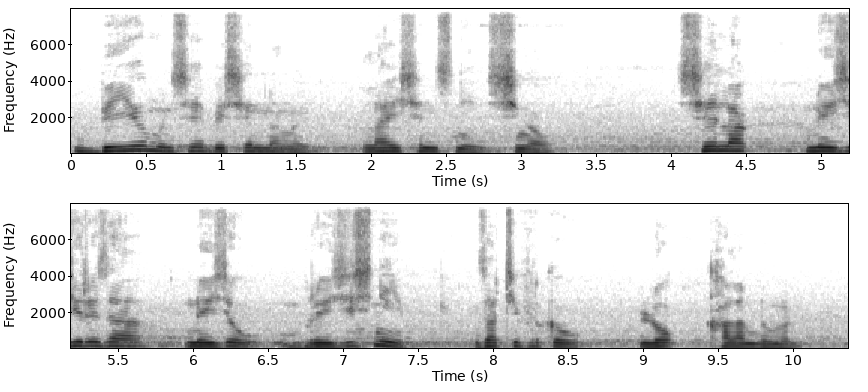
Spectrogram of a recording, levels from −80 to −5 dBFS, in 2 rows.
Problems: constant background noise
